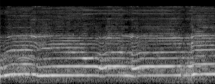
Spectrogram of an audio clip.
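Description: A man singing solo into a handheld microphone in a high voice, holding long notes with small dips and turns in pitch between them.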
